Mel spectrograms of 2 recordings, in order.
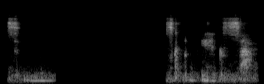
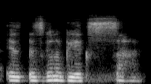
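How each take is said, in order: First: Secretive whisper, barely voiced; hushed, conspiratorial whisper of exciting news. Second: Said in the usual way. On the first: Shown as a demonstration. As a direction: lean in and whisper the tease. Teasing news, repeats as whisper.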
